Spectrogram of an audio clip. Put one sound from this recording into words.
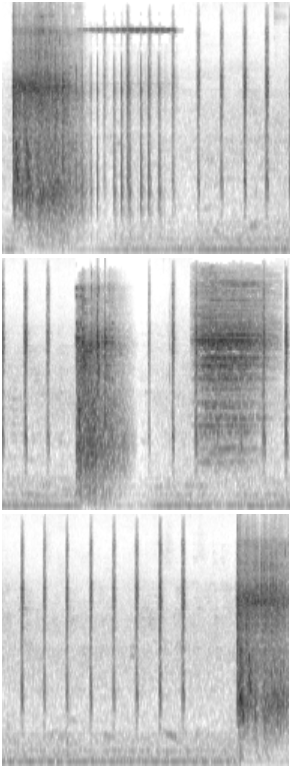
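Coins clink in quick ticks as they are collected.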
